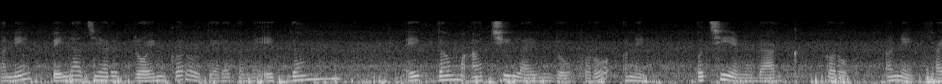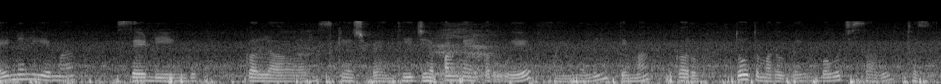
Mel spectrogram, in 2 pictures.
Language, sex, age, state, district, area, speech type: Gujarati, female, 30-45, Gujarat, Kheda, urban, spontaneous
